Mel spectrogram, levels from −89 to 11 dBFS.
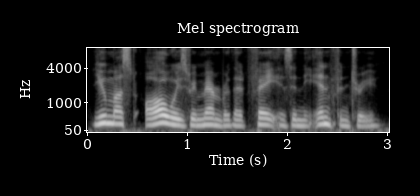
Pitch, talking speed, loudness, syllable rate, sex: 175 Hz, 200 wpm, -17 LUFS, 5.4 syllables/s, female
